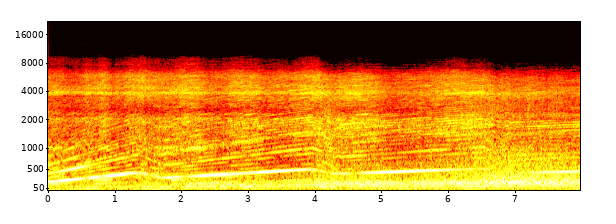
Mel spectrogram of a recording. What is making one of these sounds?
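Wind rushes past a motorcycle at speed.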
